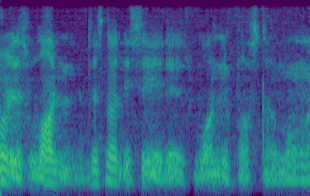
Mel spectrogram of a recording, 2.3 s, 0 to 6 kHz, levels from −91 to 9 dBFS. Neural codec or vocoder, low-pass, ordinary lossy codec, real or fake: vocoder, 22.05 kHz, 80 mel bands, HiFi-GAN; 5.4 kHz; none; fake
